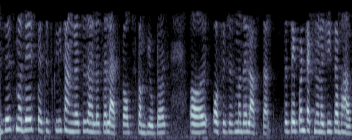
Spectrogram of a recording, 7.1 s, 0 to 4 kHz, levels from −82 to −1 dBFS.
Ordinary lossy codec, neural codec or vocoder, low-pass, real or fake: MP3, 24 kbps; none; 3.6 kHz; real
